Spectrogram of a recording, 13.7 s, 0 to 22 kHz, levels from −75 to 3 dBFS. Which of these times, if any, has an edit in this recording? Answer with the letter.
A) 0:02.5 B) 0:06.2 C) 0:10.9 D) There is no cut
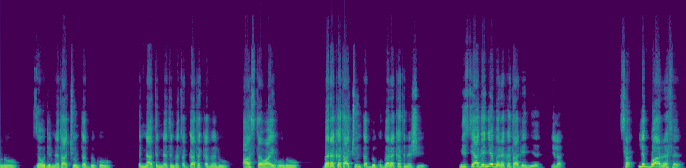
D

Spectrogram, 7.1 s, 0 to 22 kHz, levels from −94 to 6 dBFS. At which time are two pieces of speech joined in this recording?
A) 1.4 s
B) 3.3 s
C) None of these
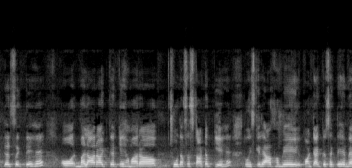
B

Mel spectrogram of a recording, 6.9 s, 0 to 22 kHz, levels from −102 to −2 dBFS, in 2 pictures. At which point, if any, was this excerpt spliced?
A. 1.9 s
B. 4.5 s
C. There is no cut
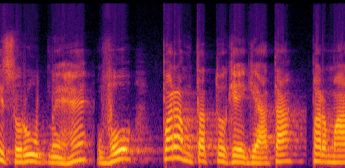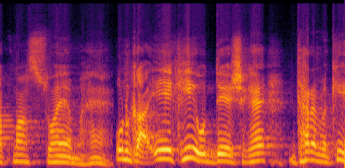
B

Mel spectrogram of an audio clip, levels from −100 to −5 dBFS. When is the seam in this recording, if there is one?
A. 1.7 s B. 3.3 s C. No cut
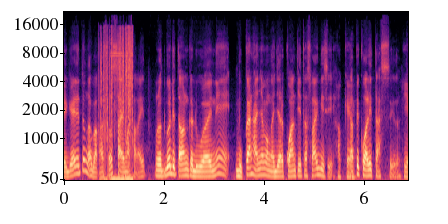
A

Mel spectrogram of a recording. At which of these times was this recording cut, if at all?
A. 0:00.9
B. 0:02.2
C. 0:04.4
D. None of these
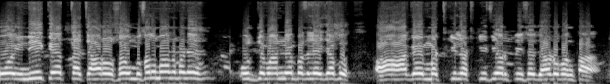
B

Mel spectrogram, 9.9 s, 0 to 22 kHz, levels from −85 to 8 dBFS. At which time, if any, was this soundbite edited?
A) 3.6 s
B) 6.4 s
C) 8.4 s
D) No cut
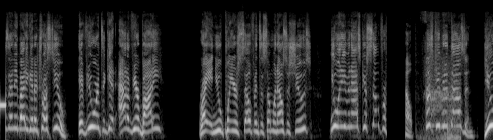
C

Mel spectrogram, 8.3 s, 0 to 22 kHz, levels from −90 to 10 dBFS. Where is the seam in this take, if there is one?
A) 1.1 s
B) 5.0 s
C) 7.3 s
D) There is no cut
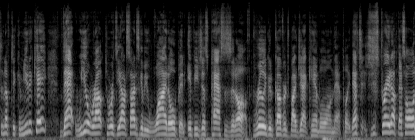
B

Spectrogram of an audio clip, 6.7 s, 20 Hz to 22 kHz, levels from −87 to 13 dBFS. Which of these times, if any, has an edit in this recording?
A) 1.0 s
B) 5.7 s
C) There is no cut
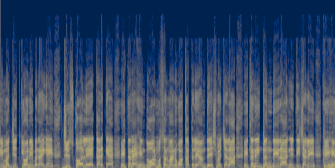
C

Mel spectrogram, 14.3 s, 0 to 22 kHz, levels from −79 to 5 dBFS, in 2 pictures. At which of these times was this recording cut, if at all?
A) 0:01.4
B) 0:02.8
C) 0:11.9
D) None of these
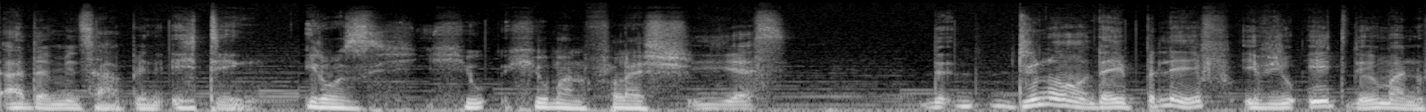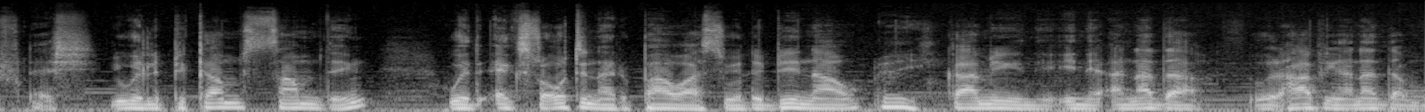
A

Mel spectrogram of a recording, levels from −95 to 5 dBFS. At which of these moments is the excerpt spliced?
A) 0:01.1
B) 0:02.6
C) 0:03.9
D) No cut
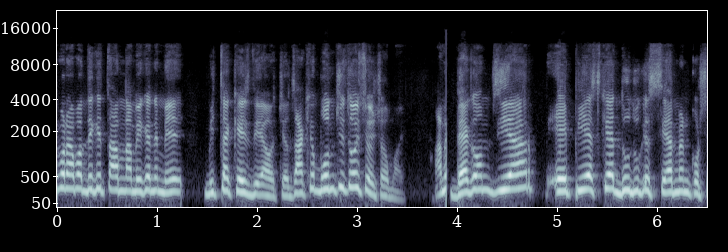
C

